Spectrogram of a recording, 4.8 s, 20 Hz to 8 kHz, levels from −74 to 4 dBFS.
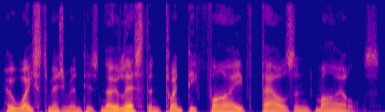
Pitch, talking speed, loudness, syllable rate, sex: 115 Hz, 135 wpm, -20 LUFS, 3.7 syllables/s, male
